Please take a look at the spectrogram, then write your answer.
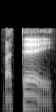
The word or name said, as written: Vate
